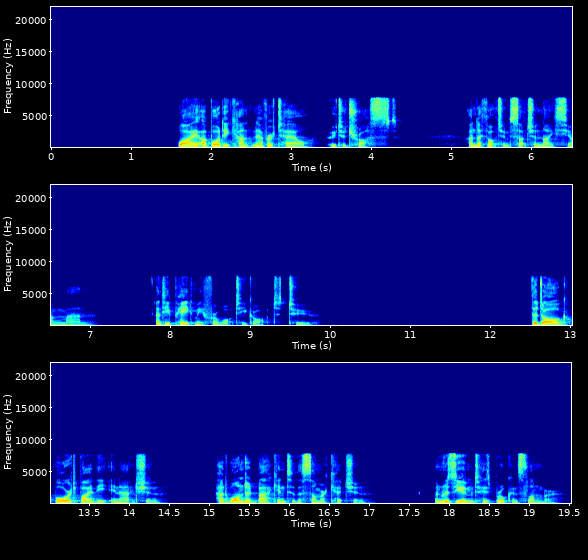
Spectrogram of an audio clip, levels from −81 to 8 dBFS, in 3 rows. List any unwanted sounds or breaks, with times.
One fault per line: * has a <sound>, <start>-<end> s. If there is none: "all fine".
all fine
